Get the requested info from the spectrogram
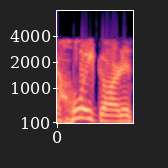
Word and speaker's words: Højgaard: You mentioned Nikolai Højgaard, or Højgaard. How do you say that? I liked how you said that. – Nikolai Højgaard is how I've heard it pronounced on the whenever they do the DP World Tour coverage. So unless they've been getting it wrong, I think I'm pretty close.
